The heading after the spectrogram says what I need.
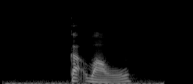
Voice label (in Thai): "กะเหวา", ภาษาโคราช; น. นกดุเหว่า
